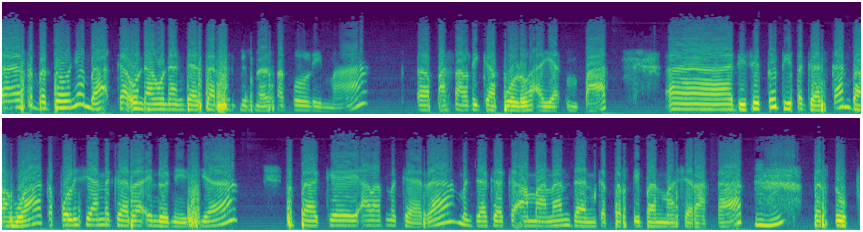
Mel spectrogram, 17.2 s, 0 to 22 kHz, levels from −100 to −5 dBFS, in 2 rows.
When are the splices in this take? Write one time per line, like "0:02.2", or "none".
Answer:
0:01.1
0:11.4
